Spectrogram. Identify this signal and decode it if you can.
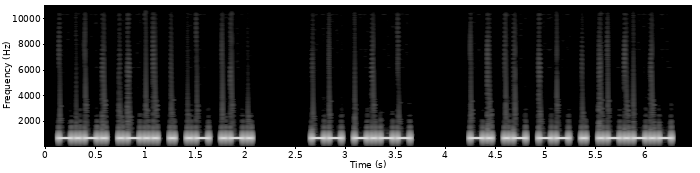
Morse code, heard as a keyed tone, about 28 wpm, 700 Hz. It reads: CLEAR MY NAME.
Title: 2x Word-Spacing - Sentences from Top 500 Words - 28wpm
